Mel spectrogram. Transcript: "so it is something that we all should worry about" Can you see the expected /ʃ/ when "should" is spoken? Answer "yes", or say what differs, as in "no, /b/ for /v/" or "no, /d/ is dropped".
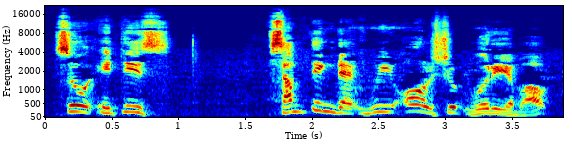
yes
